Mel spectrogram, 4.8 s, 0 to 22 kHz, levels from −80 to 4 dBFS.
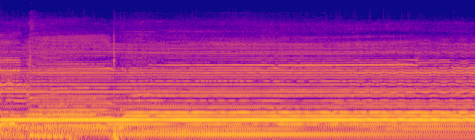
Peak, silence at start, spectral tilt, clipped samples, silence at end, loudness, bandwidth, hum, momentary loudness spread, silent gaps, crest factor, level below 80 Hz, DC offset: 0 dBFS; 0 s; -5.5 dB/octave; under 0.1%; 0 s; -8 LUFS; 13 kHz; none; 1 LU; none; 8 dB; -28 dBFS; under 0.1%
